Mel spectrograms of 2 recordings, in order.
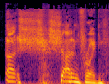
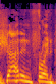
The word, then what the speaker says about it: Schadenfreude: Shot and farting? – Well... Schadenfreude. – God, never say that right. – Schadenfreude.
